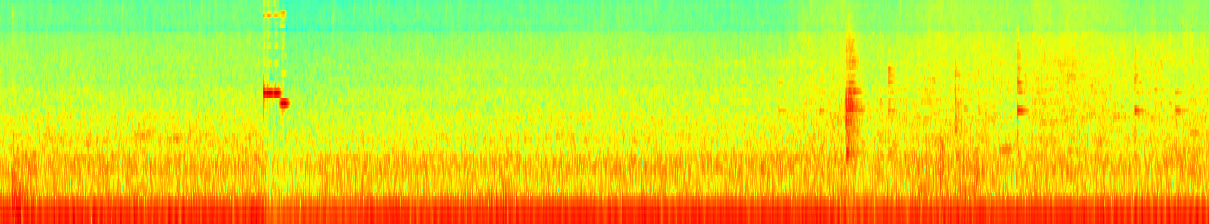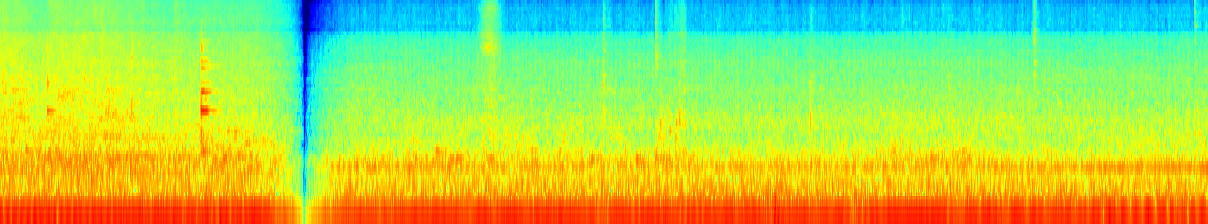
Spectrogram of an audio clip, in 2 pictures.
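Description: Chicken and tomato masala frying in an aluminium pot over a gas burner, stirred with a spoon, with a steady low hum throughout. A loud sharp metal knock comes about three seconds in and a lighter clink at about eight seconds; the sound breaks off for a moment at about fifteen seconds and then the steady hum carries on.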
